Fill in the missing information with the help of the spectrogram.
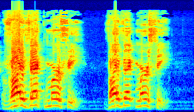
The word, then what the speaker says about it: Vivek Murthy: But who we were giving the Dum Dum Award to, technically, is Surgeon General, current Surgeon General, illegitimate under the Biden administration, Vivek Murthy.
